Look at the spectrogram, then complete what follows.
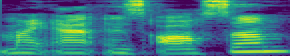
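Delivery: ordinary delivery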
